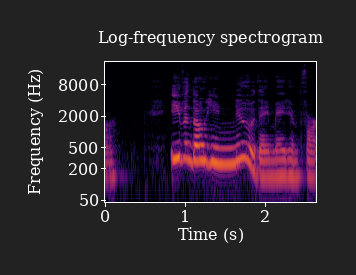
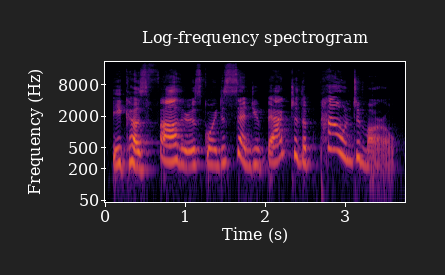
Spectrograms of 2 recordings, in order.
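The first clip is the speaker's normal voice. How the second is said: put-on higher, louder worried boy; upset child; 8 semitones higher, 7 dB louder than usual. A narrator's reading. Billy warning Walter about the pound, high and worried. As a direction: warn the dog urgently.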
